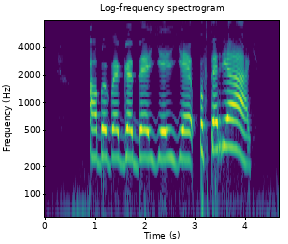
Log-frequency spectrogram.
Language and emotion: Russian, angry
